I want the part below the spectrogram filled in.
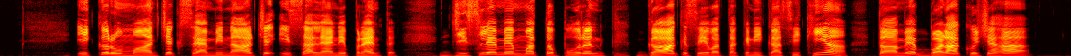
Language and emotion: Dogri, happy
